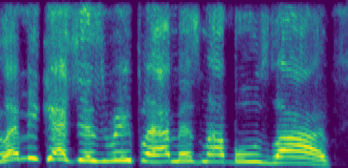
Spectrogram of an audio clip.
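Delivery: high, excited self-imitation; eager mock cry. Co-host retelling catching a boo's live replay, high excited mock cry. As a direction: draw it out high as it builds. Quoting own eager fan reaction.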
